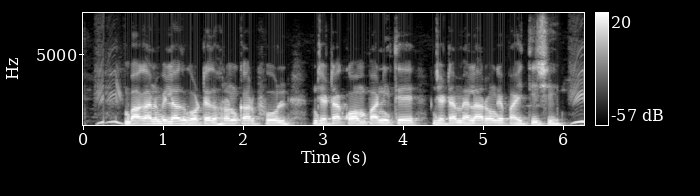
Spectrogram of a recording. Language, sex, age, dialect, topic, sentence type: Bengali, male, 18-24, Western, agriculture, statement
